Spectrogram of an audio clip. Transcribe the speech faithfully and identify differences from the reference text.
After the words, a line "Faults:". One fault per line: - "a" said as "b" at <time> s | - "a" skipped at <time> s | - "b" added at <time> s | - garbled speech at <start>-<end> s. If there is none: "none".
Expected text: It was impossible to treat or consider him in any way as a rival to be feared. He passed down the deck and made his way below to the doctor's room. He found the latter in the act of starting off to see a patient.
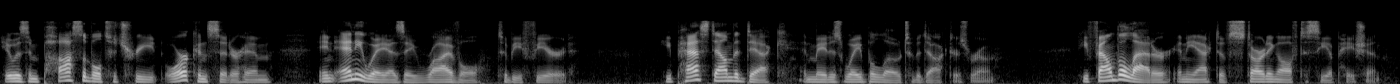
It was impossible to treat or consider him in any way as a rival to be feared. He passed down the deck and made his way below to the doctor's room. He found the latter in the act of starting off to see a patient.
Faults:
none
